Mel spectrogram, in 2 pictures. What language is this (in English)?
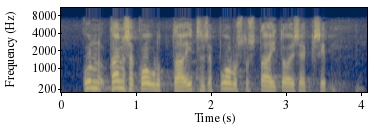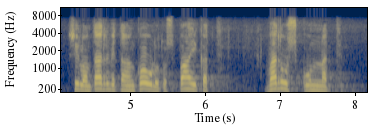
Finnish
